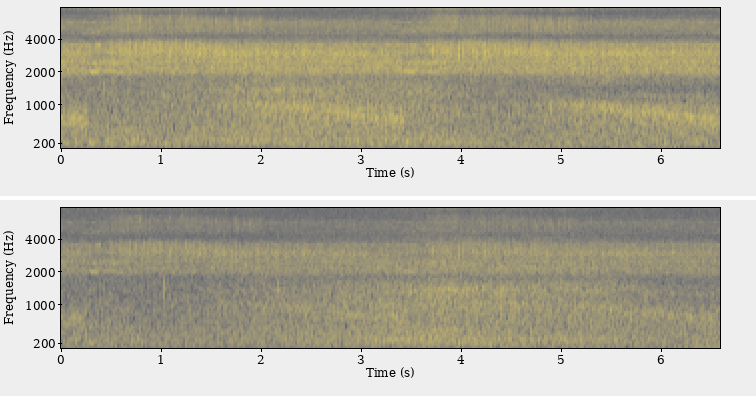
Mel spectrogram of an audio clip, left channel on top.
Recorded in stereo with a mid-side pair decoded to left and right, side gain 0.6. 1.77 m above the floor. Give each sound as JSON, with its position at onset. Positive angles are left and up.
{"t": 0.0, "sound": "running water", "azimuth_deg": 45}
